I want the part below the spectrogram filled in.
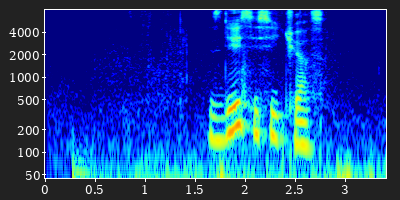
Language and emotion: Russian, neutral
